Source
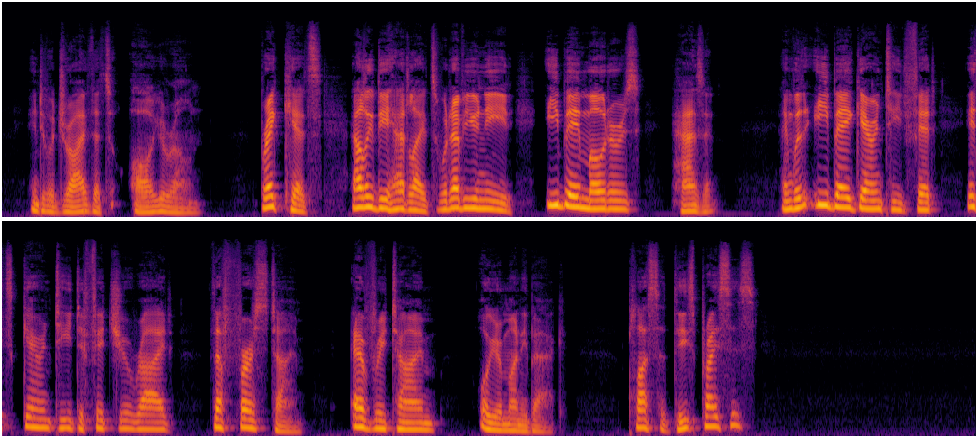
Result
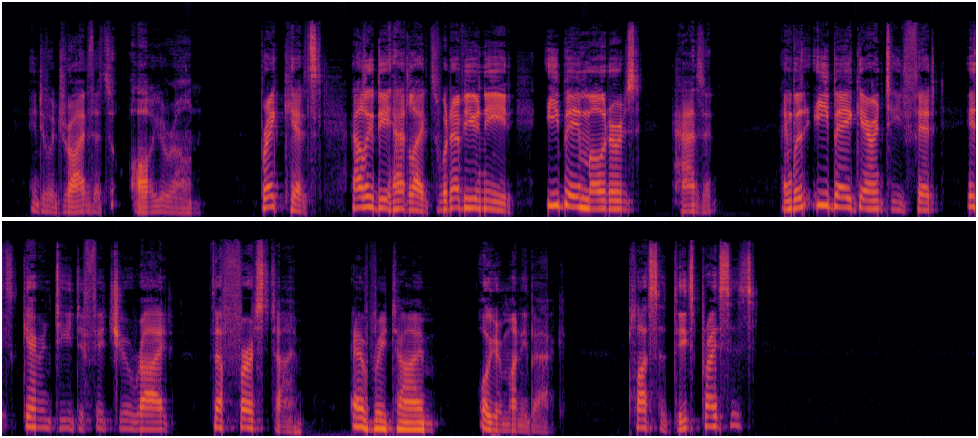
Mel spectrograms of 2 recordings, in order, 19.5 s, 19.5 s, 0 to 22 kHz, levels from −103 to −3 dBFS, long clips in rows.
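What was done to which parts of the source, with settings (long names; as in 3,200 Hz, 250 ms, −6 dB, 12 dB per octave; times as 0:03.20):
0:12.67–0:13.97: spectral tilt −3.5 dB per octave
whole clip: RIAA equalisation recording; output level in coarse steps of 17 dB; brickwall limiter −25.5 dBFS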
